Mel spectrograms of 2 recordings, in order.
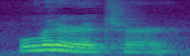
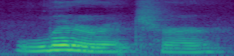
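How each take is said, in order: First: The word is said at a quicker pace. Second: The word is said at a slower pace.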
